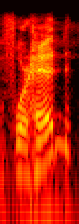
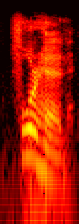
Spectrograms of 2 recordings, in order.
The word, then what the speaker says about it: forehead: Instead of putting the stress at the end of the word saying forehead, the word is forehead.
